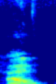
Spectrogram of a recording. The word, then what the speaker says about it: Haim: Is that how you pronounce that? Yeah. Haim.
